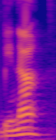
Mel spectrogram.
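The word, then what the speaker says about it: בינה: now the second word Bina we mentioned that BINA so it's pronounced Bina say it with me and it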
